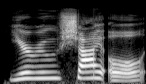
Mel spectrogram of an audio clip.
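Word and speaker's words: urushiol: Yuru shyol is how you would pronounce the component and poison ivy.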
